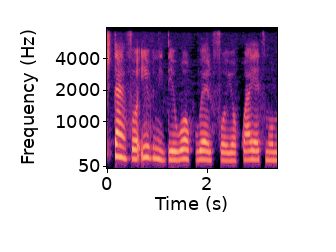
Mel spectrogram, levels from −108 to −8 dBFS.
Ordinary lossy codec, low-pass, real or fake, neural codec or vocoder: none; 7.2 kHz; real; none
